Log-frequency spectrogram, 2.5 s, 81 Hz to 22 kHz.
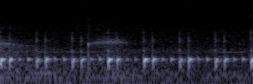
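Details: Harvard Apparatus Pump 11 Plus precision syringe pump running a set 10 ml infusion: steady soft mechanical ticking in rapid regular pulses with a faint hum from the motor; syringe pump running.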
